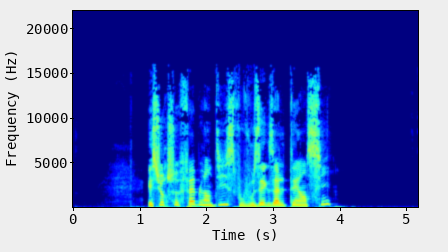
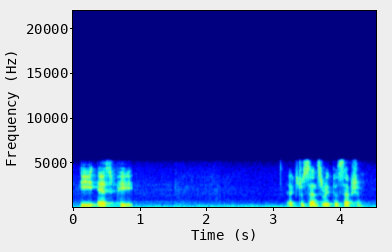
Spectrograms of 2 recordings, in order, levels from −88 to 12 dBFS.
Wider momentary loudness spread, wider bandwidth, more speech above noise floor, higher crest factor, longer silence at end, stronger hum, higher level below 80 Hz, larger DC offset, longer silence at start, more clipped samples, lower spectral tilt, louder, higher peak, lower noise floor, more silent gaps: second, 6 LU vs 11 LU; first, 16 kHz vs 5.4 kHz; first, 49 dB vs 24 dB; about the same, 22 dB vs 20 dB; first, 1.15 s vs 0.2 s; neither; first, -50 dBFS vs -56 dBFS; neither; first, 1.15 s vs 0.1 s; neither; second, -1.5 dB/octave vs -5 dB/octave; first, -23 LUFS vs -27 LUFS; first, -4 dBFS vs -10 dBFS; first, -73 dBFS vs -51 dBFS; neither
